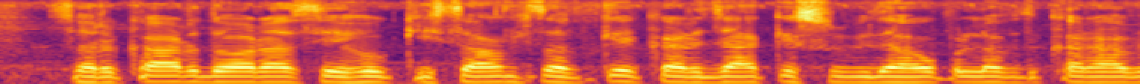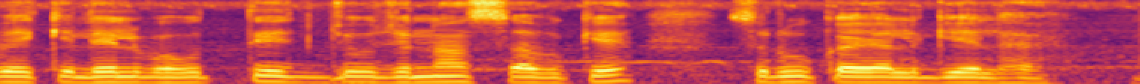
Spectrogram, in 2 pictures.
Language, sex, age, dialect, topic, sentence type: Magahi, male, 46-50, Western, agriculture, statement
